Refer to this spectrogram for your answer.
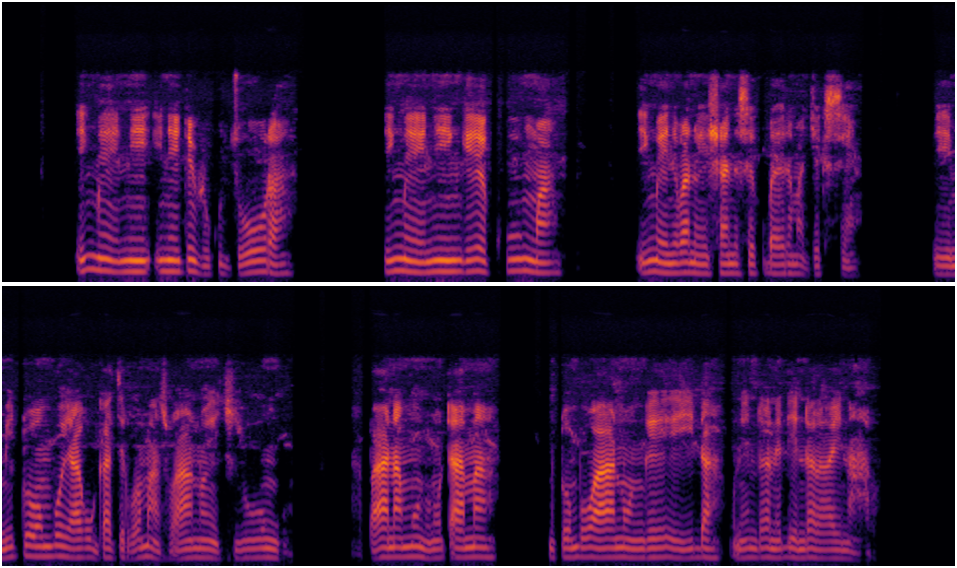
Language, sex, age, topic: Ndau, female, 50+, health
